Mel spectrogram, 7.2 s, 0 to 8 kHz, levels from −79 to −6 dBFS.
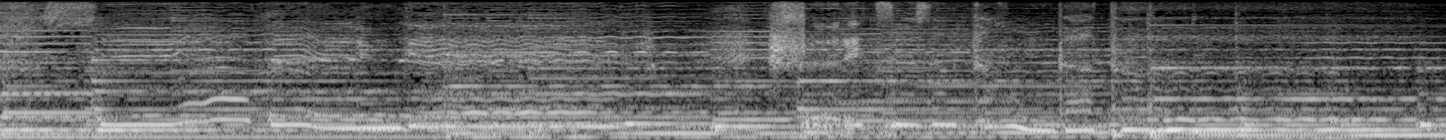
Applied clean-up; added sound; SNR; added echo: none; Bass guitar; 13 dB; none.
